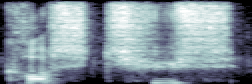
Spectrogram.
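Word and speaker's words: Kosciuszko: Uh, by the way, Wiki says a better pronunciation for that mountain would be Kosush. Yeah, maybe that is correct. Kushko Kushko.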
